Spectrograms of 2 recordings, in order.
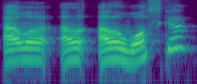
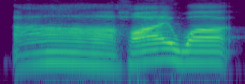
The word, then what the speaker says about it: Ayahuasca: Ayahuasca?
